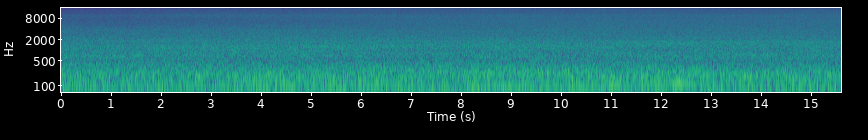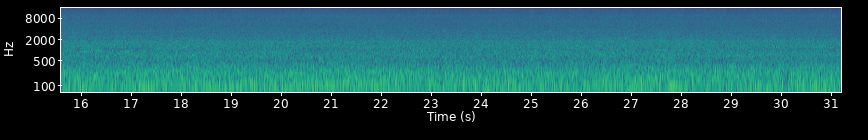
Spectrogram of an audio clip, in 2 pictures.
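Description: Steady background noise of a busy city street: many passers-by talking and traffic running, with no single sound standing out.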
